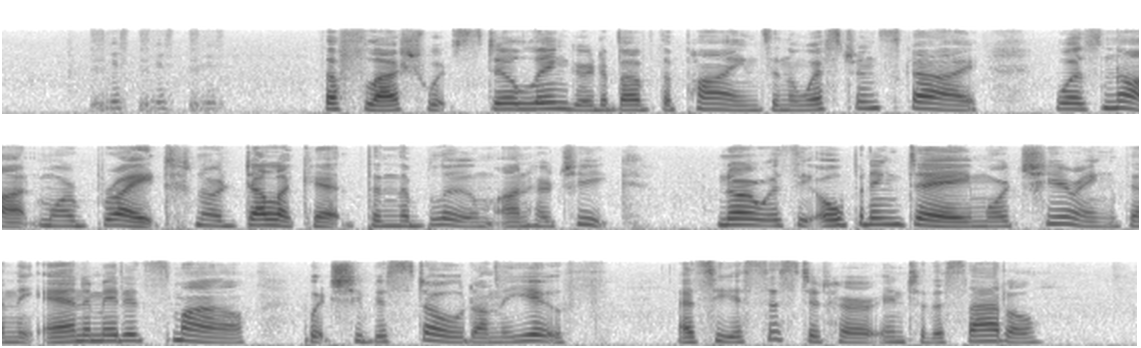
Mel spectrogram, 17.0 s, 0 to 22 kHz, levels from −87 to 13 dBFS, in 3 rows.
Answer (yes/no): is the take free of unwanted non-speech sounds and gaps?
no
